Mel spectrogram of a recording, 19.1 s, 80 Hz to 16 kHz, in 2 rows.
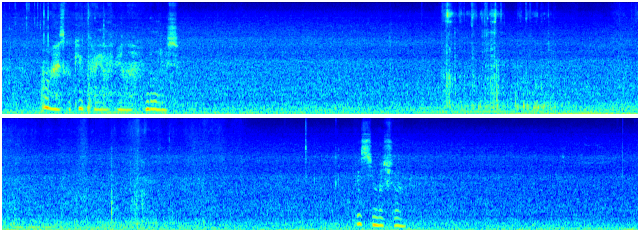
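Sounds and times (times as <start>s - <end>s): vehicle engine hum: 0.0s - 19.0s.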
